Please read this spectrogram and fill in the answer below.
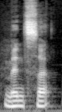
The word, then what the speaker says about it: Mensa: Mensa.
